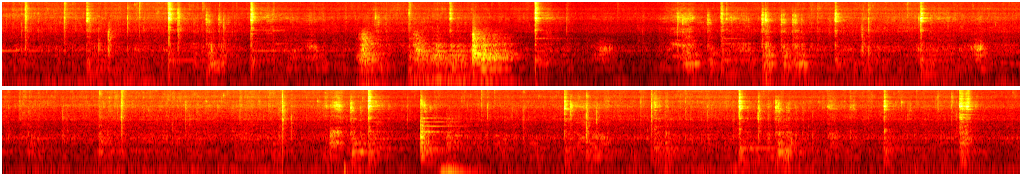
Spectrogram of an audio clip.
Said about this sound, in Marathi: अर्धा पाऊन चमचा हळद टाकत आहे ती पण चांगली तेलात फ्राय करायची आहे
